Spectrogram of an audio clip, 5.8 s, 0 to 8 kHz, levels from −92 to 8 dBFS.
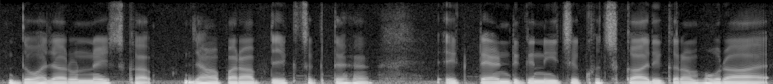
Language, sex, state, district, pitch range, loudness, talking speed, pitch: Hindi, male, Uttar Pradesh, Lalitpur, 115-125 Hz, -13 LUFS, 195 wpm, 120 Hz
